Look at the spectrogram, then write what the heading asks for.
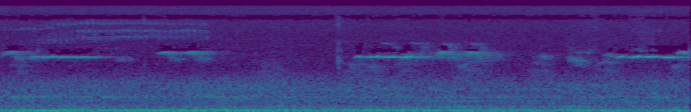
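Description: Songbirds chirping in several short phrases over a steady low rumble.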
